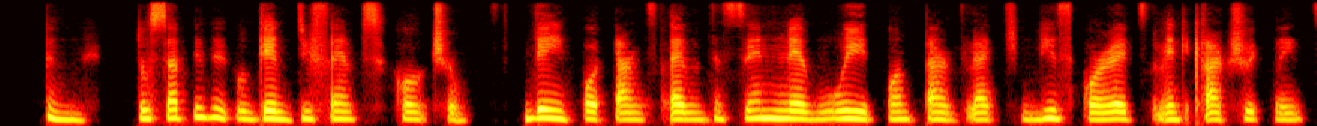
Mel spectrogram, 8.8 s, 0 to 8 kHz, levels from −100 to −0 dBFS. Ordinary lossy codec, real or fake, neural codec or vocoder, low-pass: none; fake; codec, 16 kHz, 0.5 kbps, FreqCodec, larger model; 7.2 kHz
